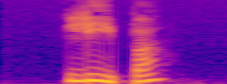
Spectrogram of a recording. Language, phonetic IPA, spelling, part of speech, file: Russian, [ˈlʲipə], липа, noun, Ru-липа.ogg
- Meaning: 1. lime tree, linden (tree, wood, or flower) 2. forgery, fake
